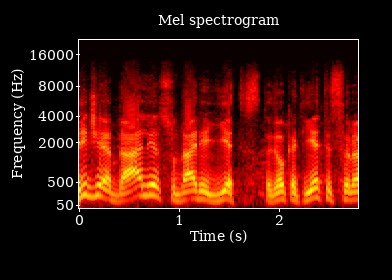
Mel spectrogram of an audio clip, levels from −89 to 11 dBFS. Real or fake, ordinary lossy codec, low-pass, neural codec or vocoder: real; MP3, 96 kbps; 14.4 kHz; none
